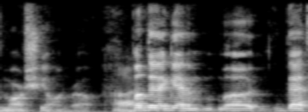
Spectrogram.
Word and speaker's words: Marchion Ro: At least Mark Wolf pronounces it Marchion Row.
